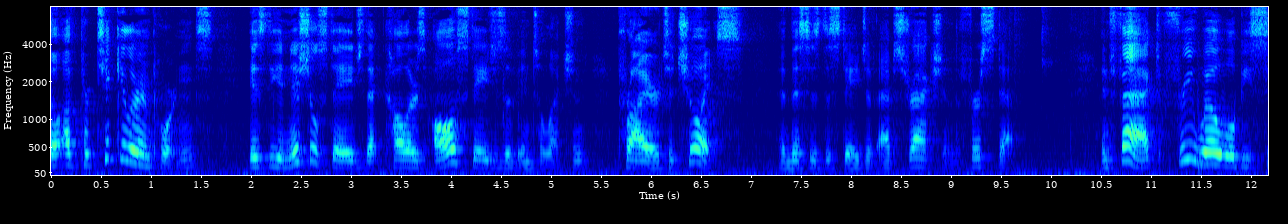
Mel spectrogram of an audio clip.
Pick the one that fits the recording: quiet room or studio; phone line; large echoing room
large echoing room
